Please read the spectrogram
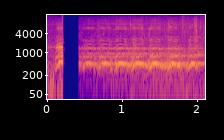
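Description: A dog howling in one long, steady, held note, after a brief dropout in the sound near the start.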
